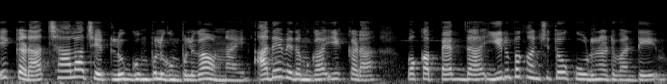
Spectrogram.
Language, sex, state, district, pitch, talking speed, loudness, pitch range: Telugu, female, Andhra Pradesh, Chittoor, 240 Hz, 125 wpm, -17 LUFS, 220-265 Hz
